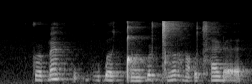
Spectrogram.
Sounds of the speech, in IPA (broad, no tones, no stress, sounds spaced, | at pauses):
k ə˞ ɓ æ̃ k p ṵ k bʱ ʊ ɓ əː ǃ ə̃ː ɓ ə˞ ɡ͡ǀ əː ɦ ɑ̃ ʔ ʊ t͡sʰ æ ɳ ɛ̰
